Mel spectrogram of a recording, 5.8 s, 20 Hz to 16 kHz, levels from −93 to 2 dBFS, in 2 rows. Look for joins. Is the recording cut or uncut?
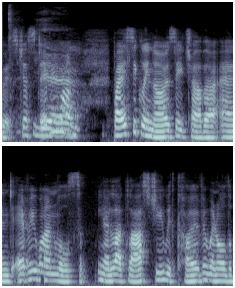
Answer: cut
